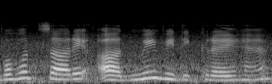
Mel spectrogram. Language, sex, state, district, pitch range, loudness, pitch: Hindi, female, Punjab, Pathankot, 210-260 Hz, -18 LUFS, 230 Hz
